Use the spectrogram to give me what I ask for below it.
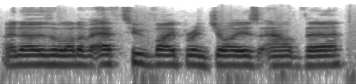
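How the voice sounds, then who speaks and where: A man commentating live on a gaming tournament in an excitable, theatrical way, moving between calm calls and exclamations. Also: a little high, a little fast. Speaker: esports commentator.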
